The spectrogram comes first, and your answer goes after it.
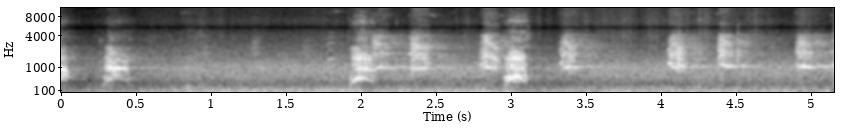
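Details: Border Terrier meeting two Cocker Spaniels in Worcestershire countryside, giving a run of short sharp barks and yips, about eight bursts spaced roughly half a second to a second apart over steady background noise.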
